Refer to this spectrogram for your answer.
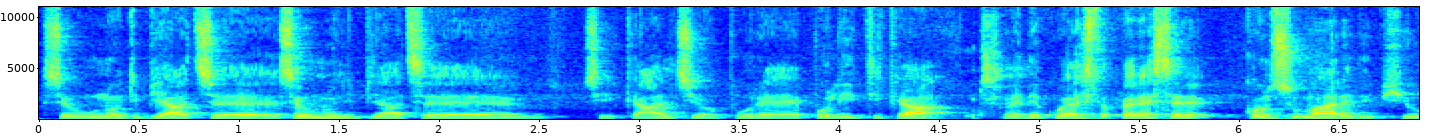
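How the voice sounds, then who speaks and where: This man talks at a moderate pace. His pitch sits fairly low. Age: 30s. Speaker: sound engineer; podcast guest. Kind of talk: casual chat. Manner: halting. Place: studio. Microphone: studio mic.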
